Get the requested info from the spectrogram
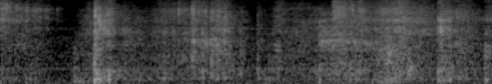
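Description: Hands picking and tearing at the packing tape and cardboard flaps of a Priority Mail shipping box, which has no pull tab: irregular scratching and crinkling with a sharp click about half a second in.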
